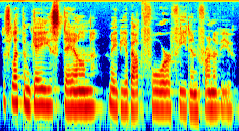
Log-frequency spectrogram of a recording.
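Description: A woman leading a guided meditation, giving gentle instructions and sometimes dropping to a whisper on the breath cues. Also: fairly low pitch, level tone, slow.

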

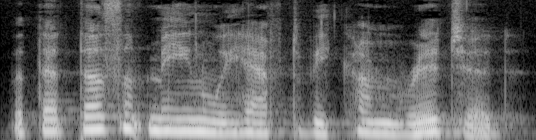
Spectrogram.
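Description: A woman leading a guided meditation, talking softly and calmly, with frequent throat clearing. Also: on the low side. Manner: slow, soft-spoken and calm, with frequent throat clearing. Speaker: meditation teacher.

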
